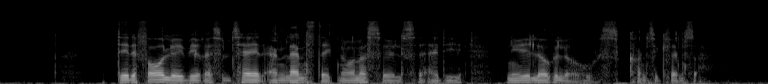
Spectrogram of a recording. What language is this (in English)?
Danish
